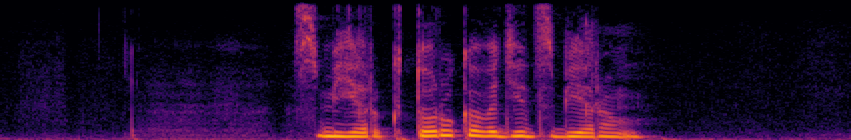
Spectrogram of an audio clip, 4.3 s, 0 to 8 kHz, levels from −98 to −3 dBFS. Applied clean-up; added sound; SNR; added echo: none; none; none; none.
